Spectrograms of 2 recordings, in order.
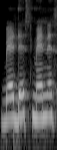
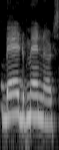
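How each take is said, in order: First: Extra vowels are added and the r sound is dropped. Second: Both words are said plainly, with no extra vowels. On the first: The speaker calls it wrong. "એમ કેમ બોલ છો?" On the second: The speaker calls it right. "બેડ મેનર્સ એમ બોલ"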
